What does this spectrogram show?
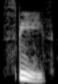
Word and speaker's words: Spies: One of them was a teacher named August Spies. That's how he pronounced it. Spies, not spies.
